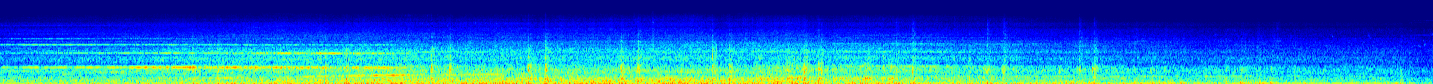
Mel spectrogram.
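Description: Trenitalia Stadler FLIRT electric multiple unit running past close by. Its electric traction drive whines and rises in pitch as it picks up speed, then the wheels clack over rail joints as it goes by, loudest midway and fading towards the end.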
